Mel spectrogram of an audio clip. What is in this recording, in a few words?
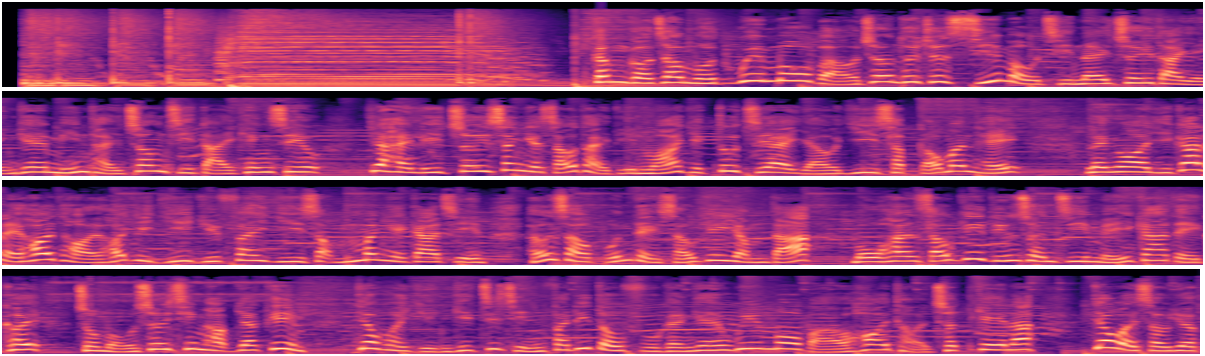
spring blowout sale, Chinese; WIND Mobile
